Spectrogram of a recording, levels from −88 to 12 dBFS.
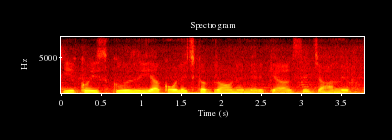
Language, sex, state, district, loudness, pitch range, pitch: Hindi, female, Arunachal Pradesh, Lower Dibang Valley, -17 LUFS, 160-205 Hz, 180 Hz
